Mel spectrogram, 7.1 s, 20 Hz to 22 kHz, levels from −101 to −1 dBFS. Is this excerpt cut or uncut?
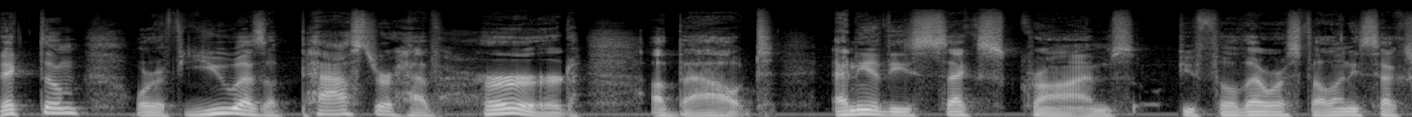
cut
